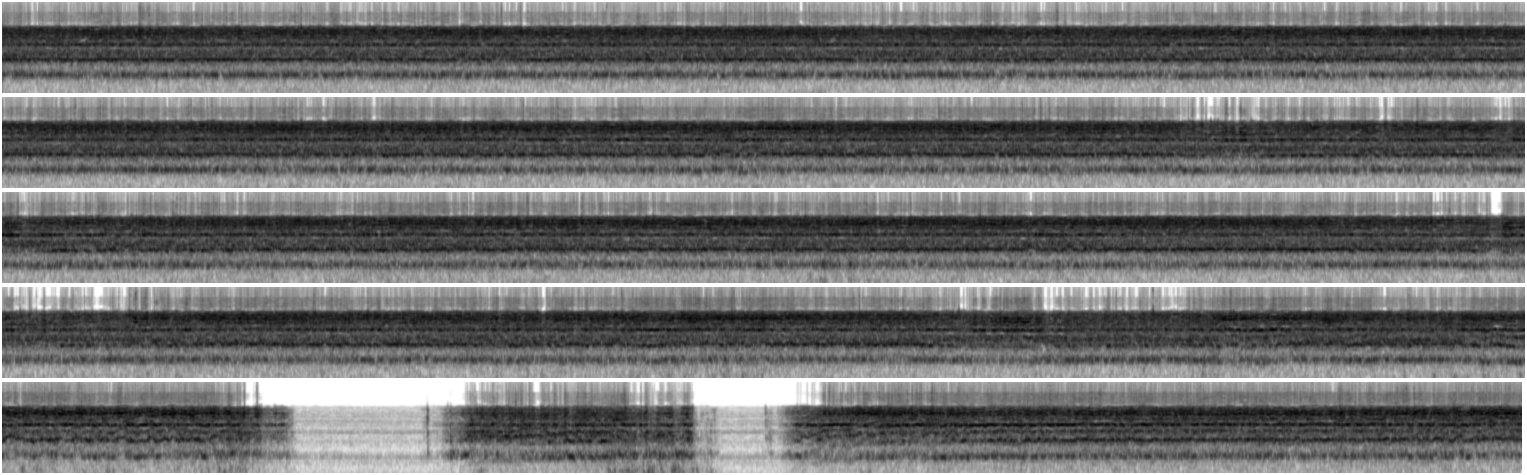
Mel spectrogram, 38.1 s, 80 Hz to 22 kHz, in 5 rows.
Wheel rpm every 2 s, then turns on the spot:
230, 230, 230, 230, 230, 230, 230, 230, 230, 240, 230, 230, 230, 230, 230, 160, 100, 160, 210.
none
